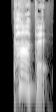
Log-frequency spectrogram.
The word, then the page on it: poppet: American English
